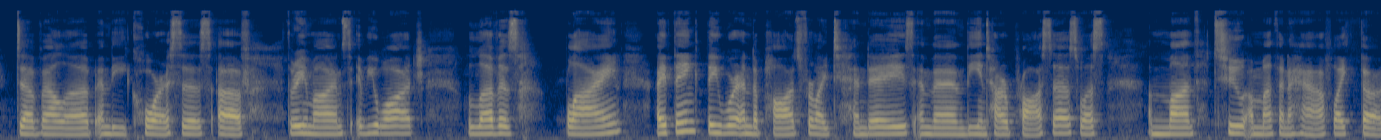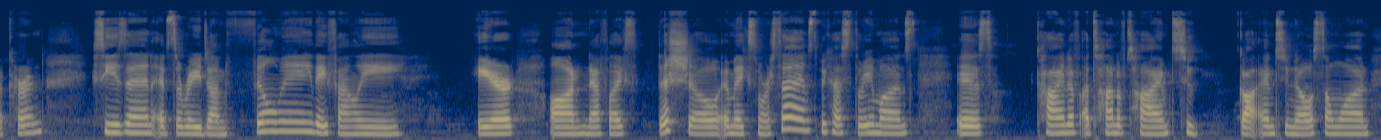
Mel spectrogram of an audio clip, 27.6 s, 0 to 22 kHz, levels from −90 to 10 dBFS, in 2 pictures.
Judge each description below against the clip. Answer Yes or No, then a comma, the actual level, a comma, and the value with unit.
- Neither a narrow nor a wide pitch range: No, narrow, 2.1 semitones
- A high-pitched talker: Yes, high, 200 Hz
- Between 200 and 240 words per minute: No, average, 155 wpm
